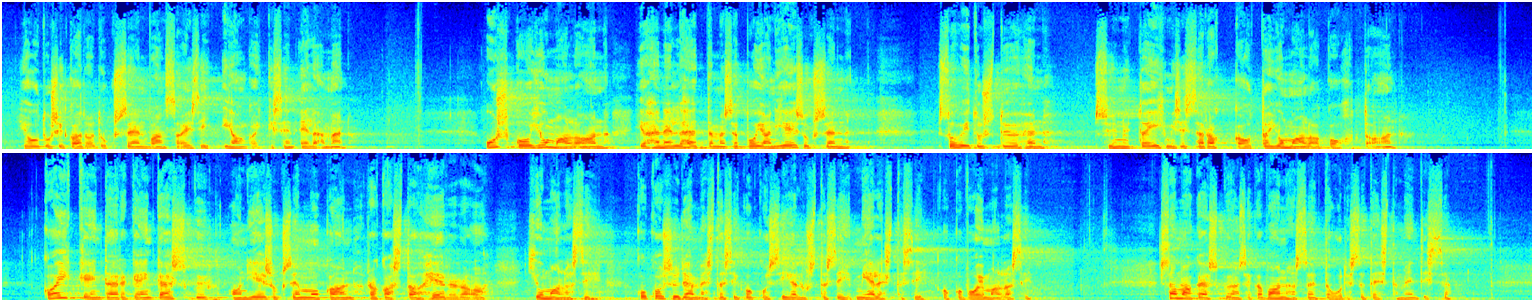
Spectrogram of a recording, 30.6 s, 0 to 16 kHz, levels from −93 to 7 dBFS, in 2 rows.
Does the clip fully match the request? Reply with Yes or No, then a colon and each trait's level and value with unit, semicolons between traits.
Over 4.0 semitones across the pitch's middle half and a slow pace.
No: average, 3.0 semitones; slow, 90 wpm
